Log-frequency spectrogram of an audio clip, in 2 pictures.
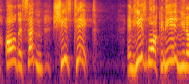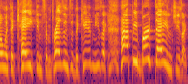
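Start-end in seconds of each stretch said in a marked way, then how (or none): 6.2-7.1 higher, louder bright happy birthday; cheerful greeting. Retold or imitated. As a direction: burst in proud and upbeat. Husband greets wife walking in.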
